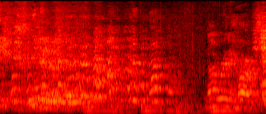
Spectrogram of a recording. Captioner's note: laughter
